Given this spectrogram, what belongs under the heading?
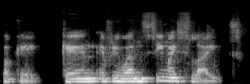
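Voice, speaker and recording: A middle-aged man with an Indonesian accent giving a webinar lecture over a video call, halting, with many fillers and restarts. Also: medium pitch, sing-song, a little mellow, slightly rough. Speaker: guest speaker, chemical engineering professor.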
